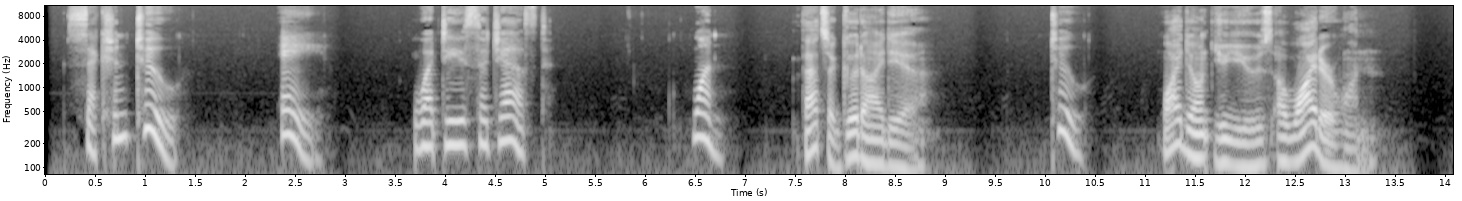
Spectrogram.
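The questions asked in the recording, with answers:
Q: What do you suggest?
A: 2: Why don't you use a wider one?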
